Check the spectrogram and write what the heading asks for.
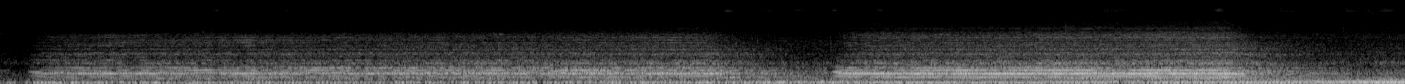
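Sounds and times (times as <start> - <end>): locomotive air horn: 0.3 - 13.2.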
